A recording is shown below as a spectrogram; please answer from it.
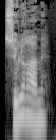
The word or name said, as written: sølvramme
